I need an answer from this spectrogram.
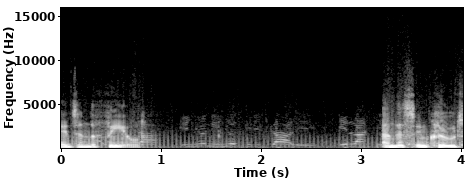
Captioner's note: indiscriminate chatter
